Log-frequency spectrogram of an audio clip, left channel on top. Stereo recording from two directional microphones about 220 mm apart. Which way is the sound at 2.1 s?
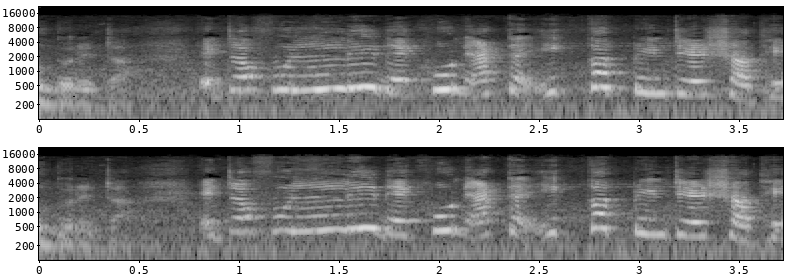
5° left (ahead or behind).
